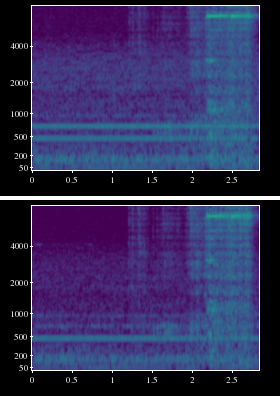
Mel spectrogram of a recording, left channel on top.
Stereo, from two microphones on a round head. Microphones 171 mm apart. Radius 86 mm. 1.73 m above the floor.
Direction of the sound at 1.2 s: 25° right (ahead or behind).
